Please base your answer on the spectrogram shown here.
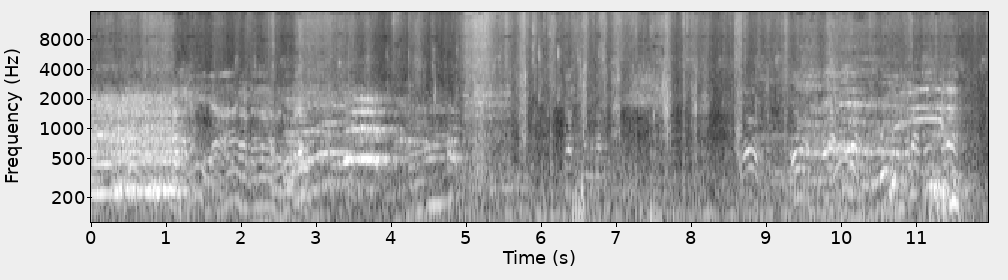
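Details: Fat cattle, sapi lemu, kept for qurban sacrifice in 2023: a long, low, droning moo opens the clip, with further drawn-out lowing near the end, amid men talking, laughter and background music.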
